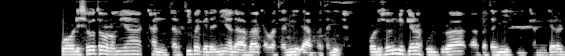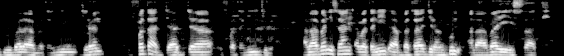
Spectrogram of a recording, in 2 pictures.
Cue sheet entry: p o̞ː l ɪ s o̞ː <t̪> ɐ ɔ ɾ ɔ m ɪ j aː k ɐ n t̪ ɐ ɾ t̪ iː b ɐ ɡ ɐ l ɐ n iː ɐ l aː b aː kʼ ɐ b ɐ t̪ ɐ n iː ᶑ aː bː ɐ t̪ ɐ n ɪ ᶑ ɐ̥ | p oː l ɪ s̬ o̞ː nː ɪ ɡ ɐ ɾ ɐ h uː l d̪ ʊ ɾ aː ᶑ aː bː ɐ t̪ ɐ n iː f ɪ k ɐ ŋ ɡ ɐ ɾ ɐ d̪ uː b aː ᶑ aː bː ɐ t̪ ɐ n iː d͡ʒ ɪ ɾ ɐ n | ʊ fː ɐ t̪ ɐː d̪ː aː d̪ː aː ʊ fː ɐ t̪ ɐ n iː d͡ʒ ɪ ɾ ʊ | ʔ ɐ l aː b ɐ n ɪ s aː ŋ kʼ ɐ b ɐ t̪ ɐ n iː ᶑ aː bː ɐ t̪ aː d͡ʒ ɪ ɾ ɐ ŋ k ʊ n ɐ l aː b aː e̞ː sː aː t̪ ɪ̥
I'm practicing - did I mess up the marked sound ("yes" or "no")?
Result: no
